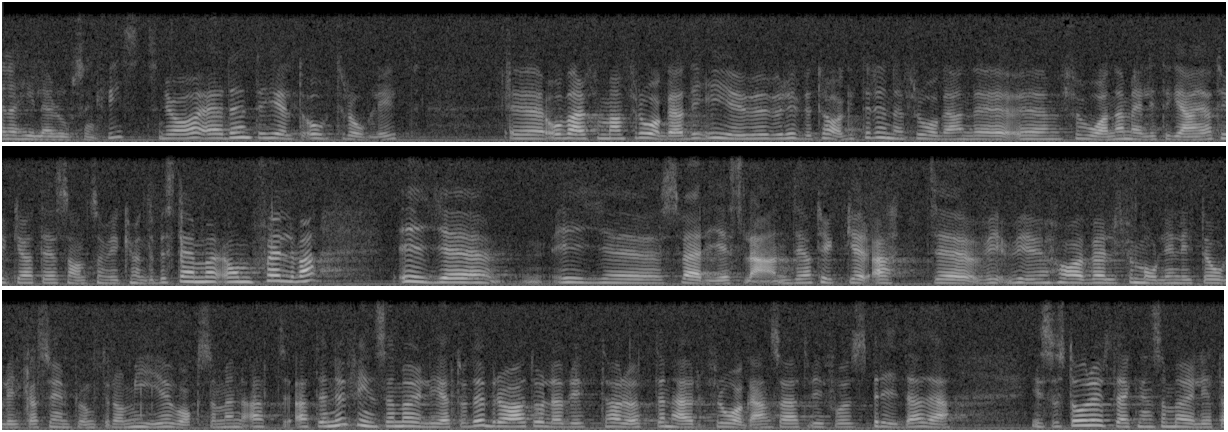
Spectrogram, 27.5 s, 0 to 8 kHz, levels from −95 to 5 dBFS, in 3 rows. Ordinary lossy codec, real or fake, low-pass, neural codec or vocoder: none; real; 7.2 kHz; none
